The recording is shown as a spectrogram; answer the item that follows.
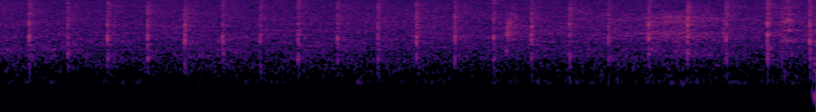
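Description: Faint, even fingertip tapping on the side of the other hand, the EFT karate-chop point, about five light taps a second.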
